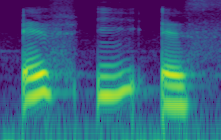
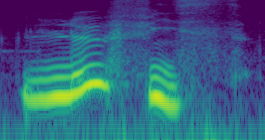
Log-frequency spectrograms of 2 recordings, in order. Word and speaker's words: fils: في كلمة le fils لا تنطق لا lettre L، ننطق فقط FIS، le fils.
